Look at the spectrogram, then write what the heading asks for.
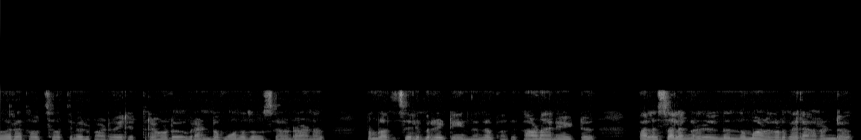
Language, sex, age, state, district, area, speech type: Malayalam, female, 30-45, Kerala, Palakkad, rural, spontaneous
